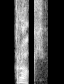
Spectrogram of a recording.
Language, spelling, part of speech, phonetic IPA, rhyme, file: Hungarian, rakj, verb, [ˈrɒkç], -ɒkç, Hu-rakj.ogg
- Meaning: second-person singular subjunctive present indefinite of rak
